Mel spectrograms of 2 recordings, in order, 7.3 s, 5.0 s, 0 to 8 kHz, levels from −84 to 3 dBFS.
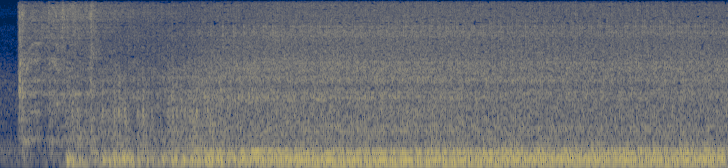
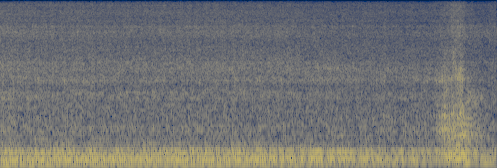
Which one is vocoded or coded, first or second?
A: second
